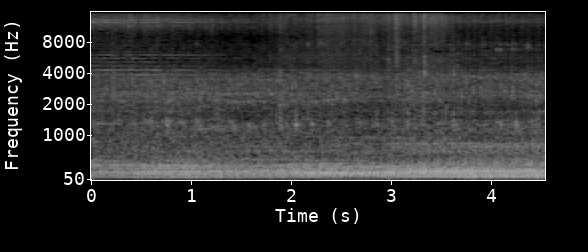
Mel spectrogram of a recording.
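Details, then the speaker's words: 1986 Mazda B2000 SE-5, carbureted with mechanical fuel pump, worn engine, cold start after sitting for an unknown long time: settles into steady even idle, no misses or knocks, little smoke; runs fine. "well there she is hahaha of course it still fires up will it idle it sure will"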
